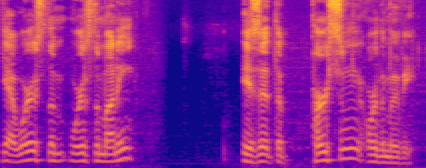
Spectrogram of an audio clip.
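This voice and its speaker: A man's voice: mid-range voice, expressive, normal speed. A man bantering casually as a podcast host, with a wry, joking way of talking.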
